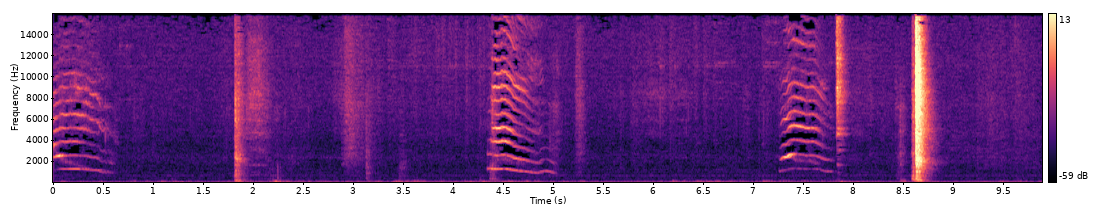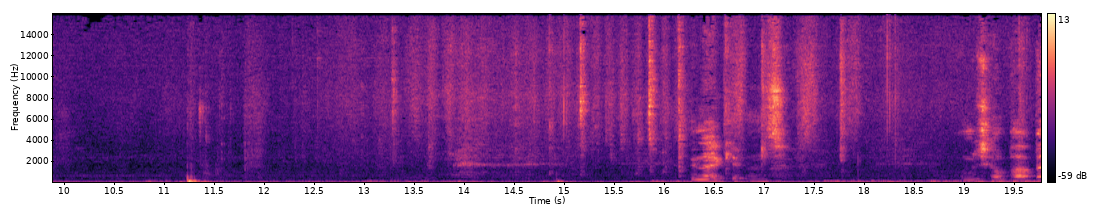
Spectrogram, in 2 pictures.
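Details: Kittens of Gaia, a fluffy tabby, born 14 March 2017, playing at bedtime behind a fence they try to climb: high, downward-sweeping meows repeat every two to three seconds, broken by sharp knocks and thumps, with steady low hum.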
